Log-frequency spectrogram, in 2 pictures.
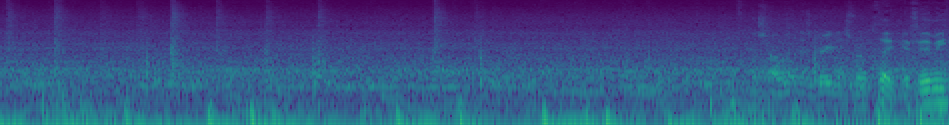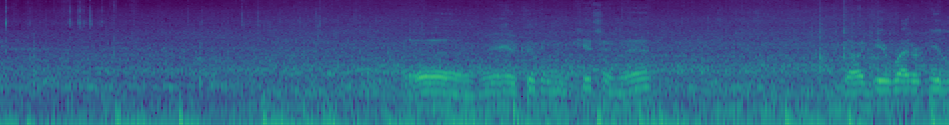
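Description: Ground meat sizzles in a hot pan.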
